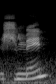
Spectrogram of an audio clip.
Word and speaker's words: X-Men: Bueno, se pronuncia Shmen, pero se escribe tal cual Ex- X-Men.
